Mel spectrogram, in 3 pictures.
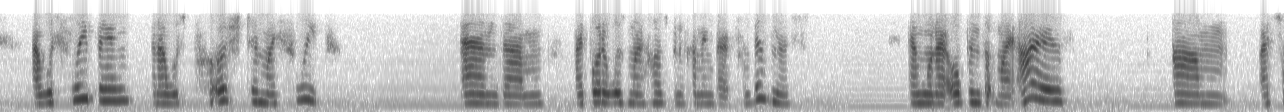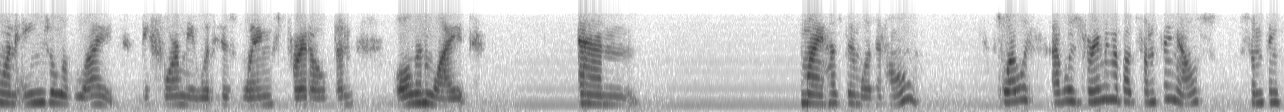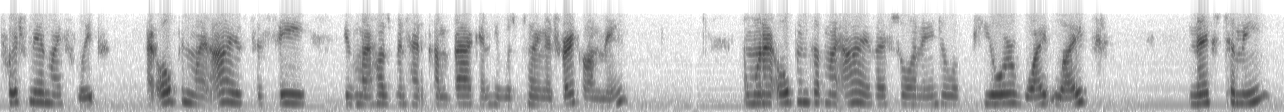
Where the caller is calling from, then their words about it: New York, United States; I'm calling from New York.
